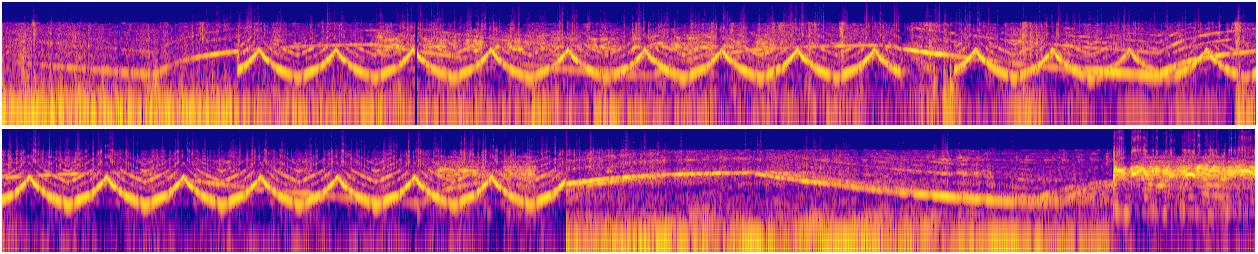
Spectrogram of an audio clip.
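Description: Police car siren in a slow rising and falling wail, switching about a second and a half in to a fast yelp of two to three sweeps a second, and going back to the slow wail near the end. Underneath is a steady low rumble of engine and road noise from the pursuing car.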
